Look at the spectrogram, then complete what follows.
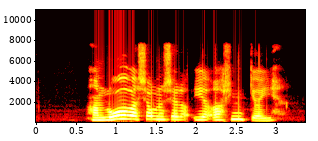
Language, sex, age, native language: Icelandic, male, 12, Icelandic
